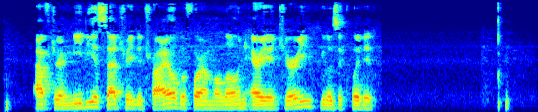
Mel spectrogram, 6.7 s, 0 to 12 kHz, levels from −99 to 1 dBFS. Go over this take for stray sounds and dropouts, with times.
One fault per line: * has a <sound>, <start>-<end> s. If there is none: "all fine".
all fine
